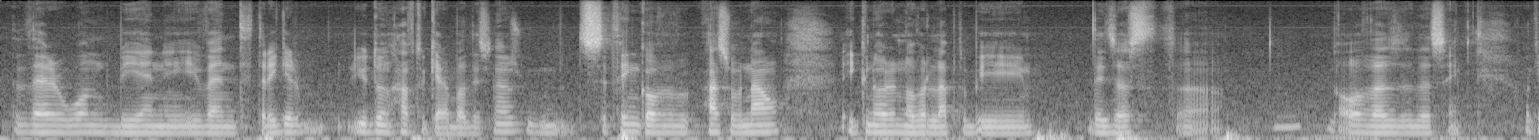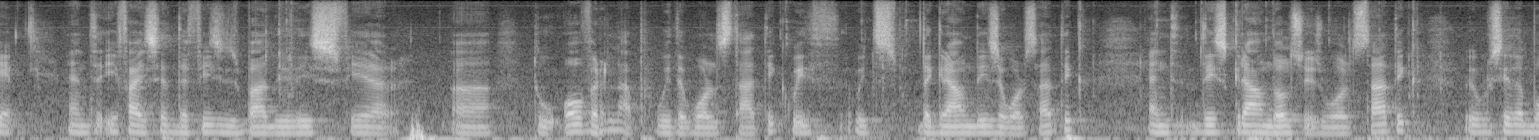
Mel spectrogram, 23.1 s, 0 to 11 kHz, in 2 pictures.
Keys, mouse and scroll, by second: 13.7 w, 17.4 click, 18.3 w, 20.5-22.8 typing, 20.8 right click.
